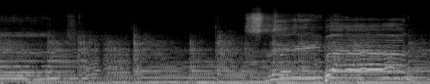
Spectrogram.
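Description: Live band music from an acoustic guitar and a hollow-body electric guitar, with steady held notes under a sliding, wavering lead note in the second half.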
